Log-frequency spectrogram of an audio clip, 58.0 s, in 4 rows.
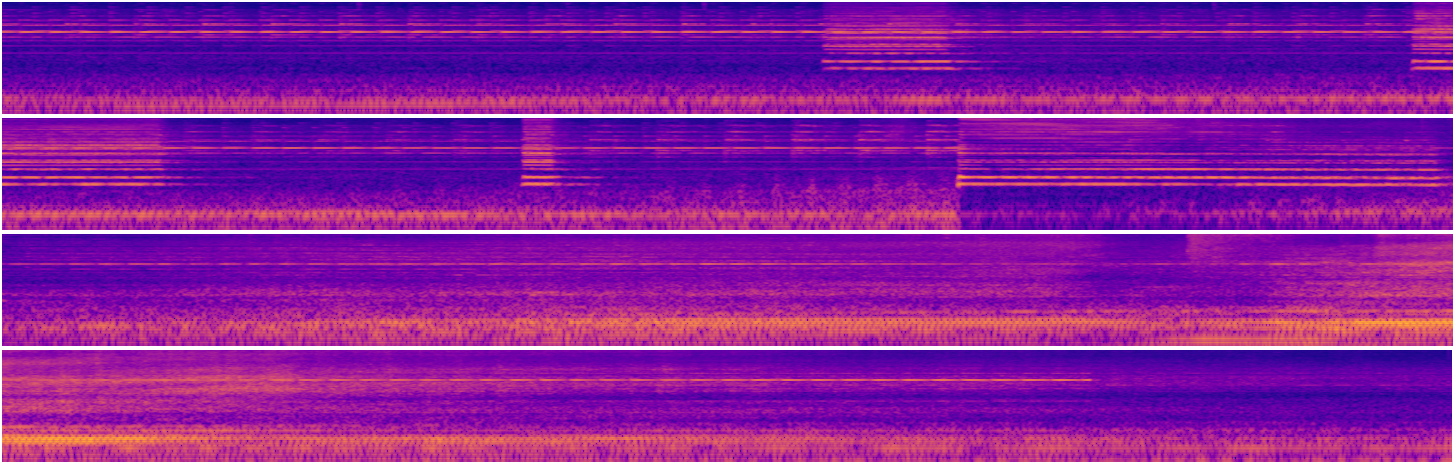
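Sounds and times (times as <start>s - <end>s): crossing warning bell: 0.0s - 58.0s
diesel locomotive rumble: 0.0s - 58.0s
train horn chord: 8.2s - 9.9s, 14.1s - 16.6s, 19.7s - 20.5s, 24.1s - 29.2s, 40.8s - 45.0s.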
